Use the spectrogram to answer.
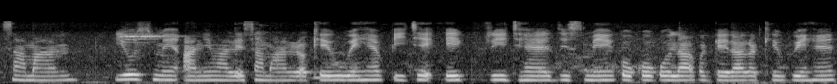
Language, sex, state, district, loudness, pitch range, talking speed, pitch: Hindi, female, Chhattisgarh, Raipur, -16 LUFS, 195-210 Hz, 145 wpm, 200 Hz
